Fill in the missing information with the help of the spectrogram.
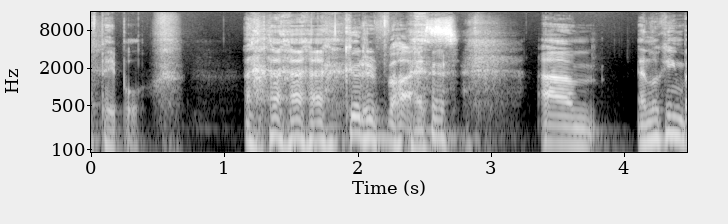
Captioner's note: laughs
